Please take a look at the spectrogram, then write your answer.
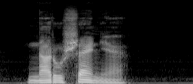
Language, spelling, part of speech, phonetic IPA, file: Polish, naruszenie, noun, [ˌnaruˈʃɛ̃ɲɛ], Pl-naruszenie.ogg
